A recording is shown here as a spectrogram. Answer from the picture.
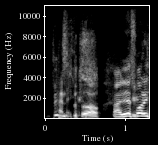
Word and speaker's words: Penix: I've never mispronounced Michael Penis Jr. Never. Once. I think it's Penix.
